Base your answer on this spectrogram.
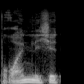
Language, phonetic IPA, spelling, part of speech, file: German, [ˈbʁɔɪ̯nlɪçə], bräunliche, adjective, De-bräunliche.ogg
- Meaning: inflection of bräunlich: 1. strong/mixed nominative/accusative feminine singular 2. strong nominative/accusative plural 3. weak nominative all-gender singular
